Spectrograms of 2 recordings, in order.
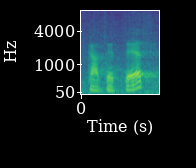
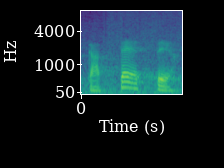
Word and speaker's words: cateter: de pronúncia por exemplo cateter que é uma oxítona pode circular o ter aí na Postila de vocês cateter é uma oxítona mas costumeiramente a gente diz como cateter catéter e não cateté cateté é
